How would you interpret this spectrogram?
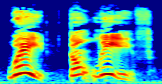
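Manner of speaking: high, loud call to stop; yelling out. A narrator's reading. R J Flag calling the others back before they leave, loud. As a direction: shout after them to wait. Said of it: "R J Flag yells out".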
